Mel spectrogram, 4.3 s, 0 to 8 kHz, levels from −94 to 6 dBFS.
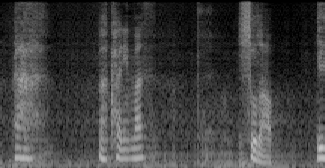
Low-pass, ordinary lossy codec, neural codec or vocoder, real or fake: none; none; codec, 16 kHz, 1 kbps, FunCodec, trained on Chinese and English, 50 frames a second; fake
